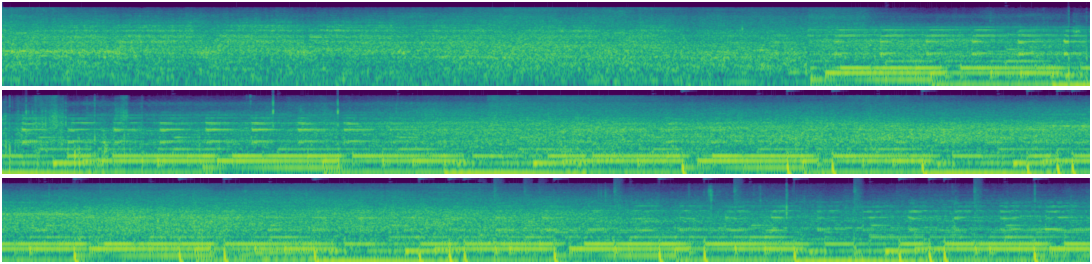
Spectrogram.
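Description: For the first eight seconds or so, a Keihan electric train runs past close by with a steady noisy rumble. Then background music with a steady beat and a repeating bass line starts and carries on.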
